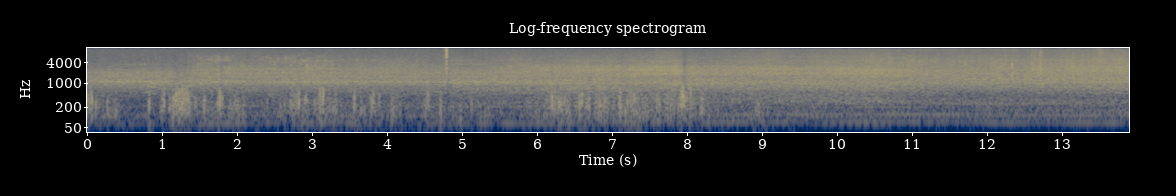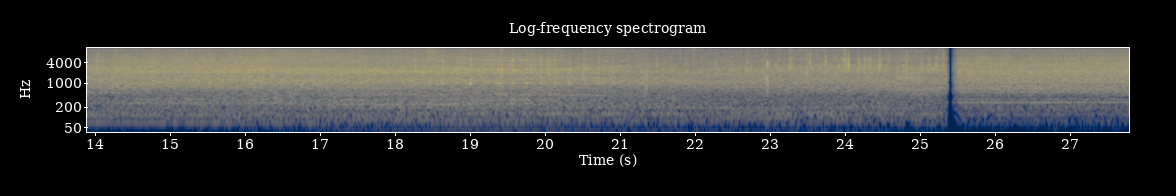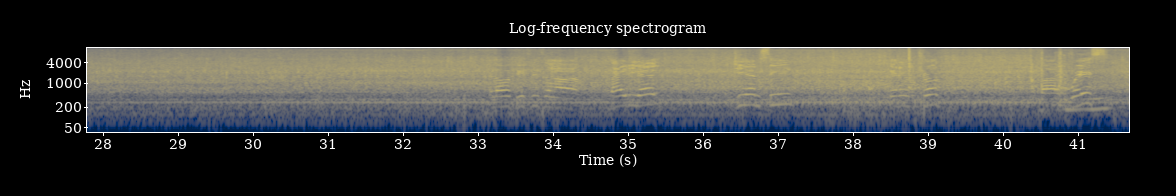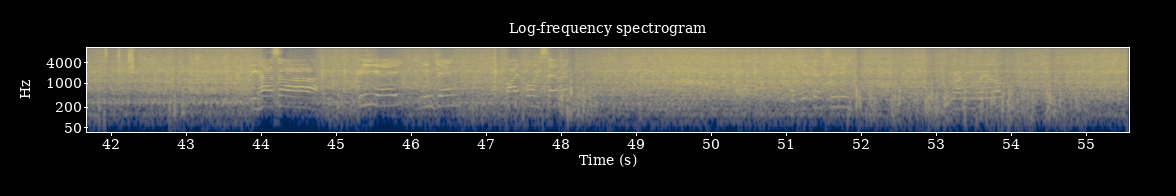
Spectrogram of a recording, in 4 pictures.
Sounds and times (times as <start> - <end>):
Truck: 0.0 - 55.5
Speech: 33.2 - 35.5, 36.4 - 37.3, 38.5 - 39.2, 40.5 - 41.5, 43.9 - 46.7, 47.3 - 48.3, 51.1 - 52.0, 53.2 - 54.0.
